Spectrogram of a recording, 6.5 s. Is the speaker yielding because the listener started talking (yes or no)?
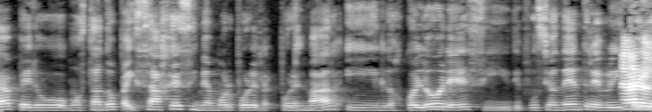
yes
